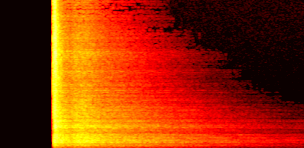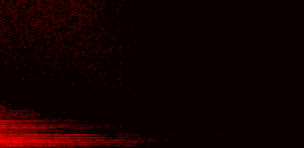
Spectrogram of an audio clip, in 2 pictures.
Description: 今回はプリセットのLarge Hall Brightというものをベースに画像のような設定にしております。
クラップ音（リバーブ有）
